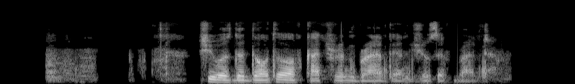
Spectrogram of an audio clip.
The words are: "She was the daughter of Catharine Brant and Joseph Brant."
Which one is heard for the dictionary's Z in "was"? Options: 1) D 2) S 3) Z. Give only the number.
3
